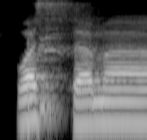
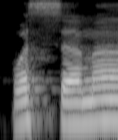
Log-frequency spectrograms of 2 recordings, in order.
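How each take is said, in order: First: The ending is only lengthened, without stress push. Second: The ending gets a stress push on the hamza. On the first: The speaker calls it wrong. "kalau tidak ditekan, dia nanti seolah-olah hanya dengan memanjangkan ma-nya saja" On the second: The speaker calls it right. "ada naber ditekan"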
